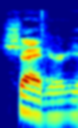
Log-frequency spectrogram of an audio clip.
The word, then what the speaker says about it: Scheider: I'm probably not pronouncing that right. – Scheider, yeah. – And I always want to say Rob Schneider, but it's Roy Scheider.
